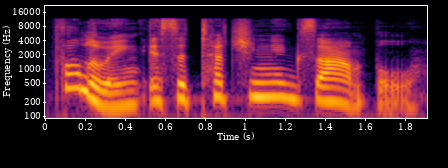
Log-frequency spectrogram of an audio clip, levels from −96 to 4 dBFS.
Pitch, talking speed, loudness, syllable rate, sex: 225 Hz, 155 wpm, -17 LUFS, 5.7 syllables/s, female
